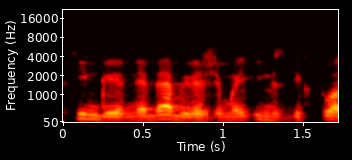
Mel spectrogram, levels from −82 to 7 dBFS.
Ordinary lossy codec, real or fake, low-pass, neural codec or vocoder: Opus, 24 kbps; real; 5.4 kHz; none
